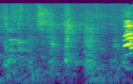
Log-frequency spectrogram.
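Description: Footsteps of an actor hurrying across a wooden stage floor: a handful of hollow thuds, roughly two a second.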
